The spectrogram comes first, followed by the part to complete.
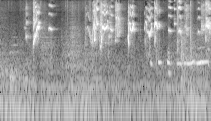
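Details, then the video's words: Four young lutino lovebirds chirping in the morning: bursts of high, shrill, scratchy chirps in irregular clusters, with short pauses between groups over a steady low hum. "Lutino LoveBird Chirping Sounds - four Cute LoveBird Kids"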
